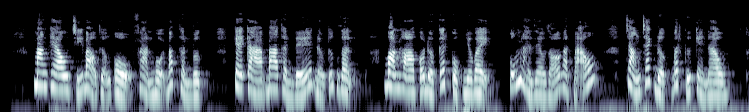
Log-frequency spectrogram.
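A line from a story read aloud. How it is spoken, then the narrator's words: Old man's soft sigh. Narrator (Vietnamese): Lão giả thở dài một tiếng rất nhẹ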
